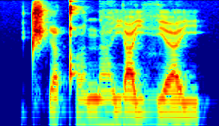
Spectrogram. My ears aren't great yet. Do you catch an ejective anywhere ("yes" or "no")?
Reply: yes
